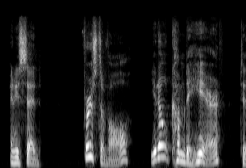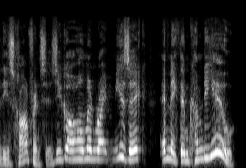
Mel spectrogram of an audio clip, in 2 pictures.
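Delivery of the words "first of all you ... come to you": very high, swooping, terrible put-on English accent. Retelling what a man said to his brother at a conference: terrible english accent imitation. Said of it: "in my terrible imitation of his English accent".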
